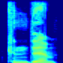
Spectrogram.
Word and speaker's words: condemn: Condemn. It is of two syllables and the stress is on the second syllable.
